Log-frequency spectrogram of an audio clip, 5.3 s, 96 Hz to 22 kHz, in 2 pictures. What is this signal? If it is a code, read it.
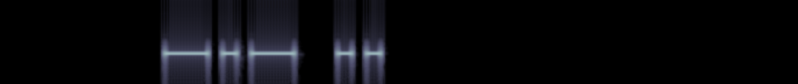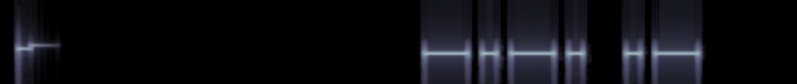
Morse code, heard as a keyed tone, about 25 wpm, 700 Hz. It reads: KI CA
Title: Top Two Letter Combinations in Words 25wpm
